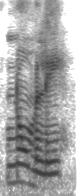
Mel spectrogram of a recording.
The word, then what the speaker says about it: normally: say normally we have we heard the british pronunciation listen to it carefully normally no there is no r sound can you see in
